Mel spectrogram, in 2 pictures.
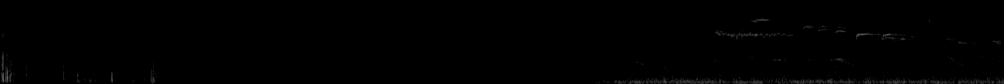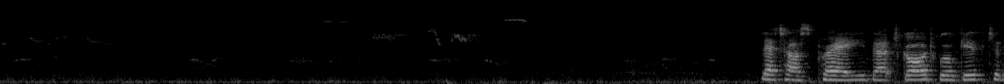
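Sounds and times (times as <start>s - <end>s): songbird chirping: 5.9s - 20.0s
low outdoor rumble: 6.0s - 20.0s.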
